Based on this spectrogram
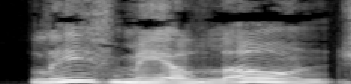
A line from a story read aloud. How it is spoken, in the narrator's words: she cried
